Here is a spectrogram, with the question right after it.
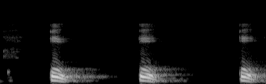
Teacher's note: It goes all the way up and touches the basically the light or the soft palate of the top of the mouth, right in the behind, the soft palate. So qaf, back of the tongue raises up, it touches the soft palate in the behind, inside the mouth.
